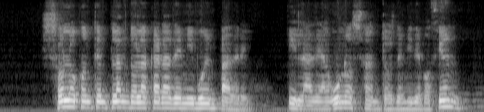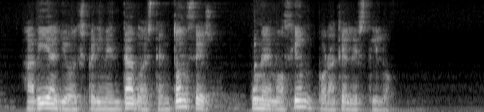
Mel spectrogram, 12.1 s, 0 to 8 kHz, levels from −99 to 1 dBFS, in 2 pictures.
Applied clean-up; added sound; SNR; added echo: neural separator model SepFormer DNS4.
